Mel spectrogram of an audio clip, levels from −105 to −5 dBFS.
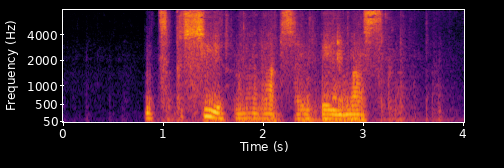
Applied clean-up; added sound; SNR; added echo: neural mask model RNNoise.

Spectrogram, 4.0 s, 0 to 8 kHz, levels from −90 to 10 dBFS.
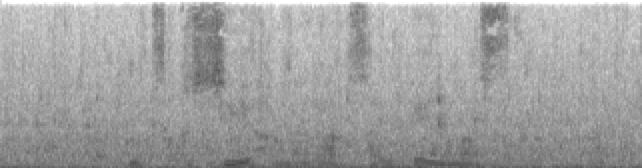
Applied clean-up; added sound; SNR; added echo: none; Stream / Trickle, dribble; -1 dB; none.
